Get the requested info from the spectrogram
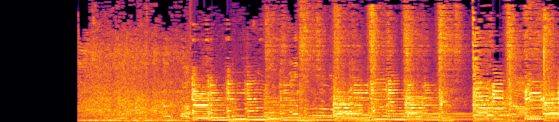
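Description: A live band with electric guitars playing amplified music. The sound cuts in suddenly about a second in, with a held, noisy chord, and the band moves into a tune with distinct guitar notes about three seconds in.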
